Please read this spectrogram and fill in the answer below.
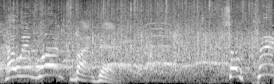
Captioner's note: studio audience cheers, applauds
